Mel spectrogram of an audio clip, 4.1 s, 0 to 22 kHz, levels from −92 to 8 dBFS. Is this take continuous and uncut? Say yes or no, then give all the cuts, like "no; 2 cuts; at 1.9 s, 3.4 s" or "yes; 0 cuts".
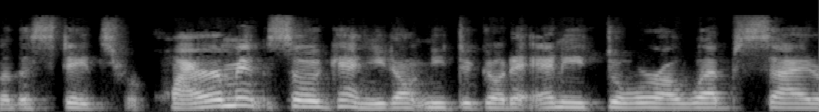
yes; 0 cuts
